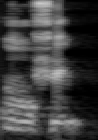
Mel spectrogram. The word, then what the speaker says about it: often: Often. It's not often. It is often. T is silent, but people tend to speak utter this word, pronounce this word as T also with T. Often is also sometimes accepted. Even I speak often.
